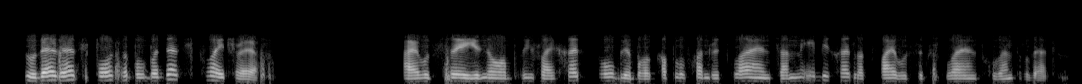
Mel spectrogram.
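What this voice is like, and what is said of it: Speaks with a non-native accent. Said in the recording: “I absolutely love your voice and your accent ... You have a wonderful voice and a wonderful accent”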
